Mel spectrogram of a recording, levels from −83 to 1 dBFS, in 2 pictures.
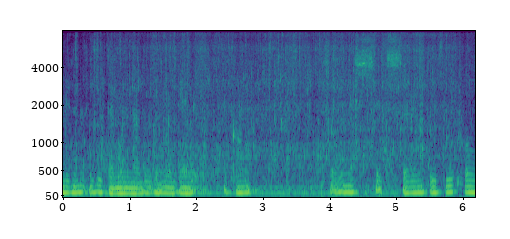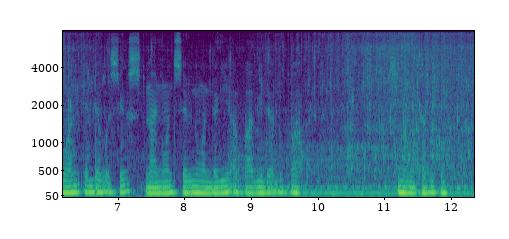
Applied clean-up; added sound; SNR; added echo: none; Engine; 10 dB; none.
